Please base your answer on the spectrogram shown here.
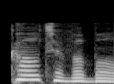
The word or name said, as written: cultivably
